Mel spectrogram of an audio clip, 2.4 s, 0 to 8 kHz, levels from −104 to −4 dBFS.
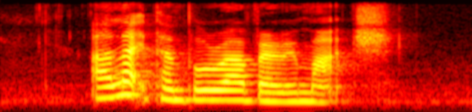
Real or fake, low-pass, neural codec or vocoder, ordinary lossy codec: real; 7.2 kHz; none; none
